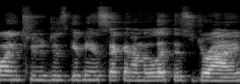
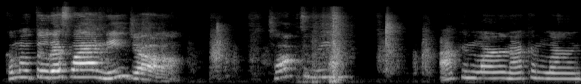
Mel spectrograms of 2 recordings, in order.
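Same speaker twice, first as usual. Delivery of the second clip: high, loud hype at the chat; rally the viewers, pumped up; cheering on the chat; hyped cheering; 8 semitones higher, 6 dB louder than usual. Real, not acted.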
